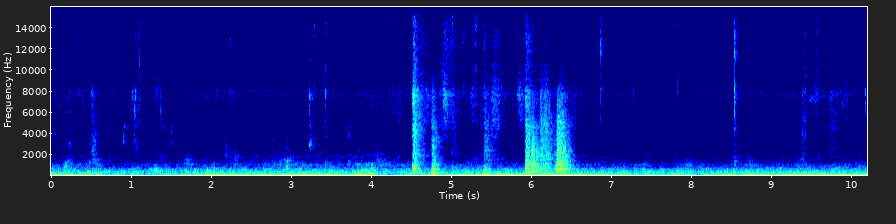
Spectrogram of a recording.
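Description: Plastic blueberry clamshell being handled and berries dropped onto soft oat batter: faint rustles and small taps over a steady low hum, with two louder handling noises about four and a half and six seconds in.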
